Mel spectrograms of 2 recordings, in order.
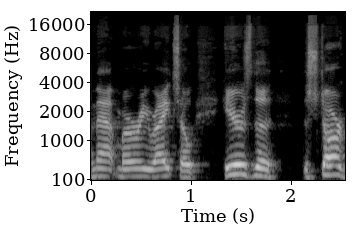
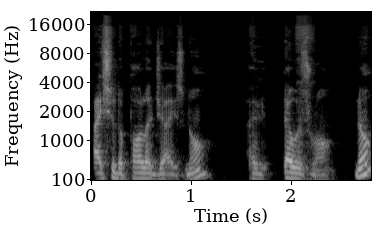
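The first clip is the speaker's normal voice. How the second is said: put-on very low, soft, deep, quiet French accent; 7 semitones lower, 9 dB quieter than usual. Retelling a man flagging him over to apologize, Marc-Andre's French accent. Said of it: "he comes with that French accent".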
